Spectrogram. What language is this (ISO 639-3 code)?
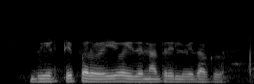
mar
